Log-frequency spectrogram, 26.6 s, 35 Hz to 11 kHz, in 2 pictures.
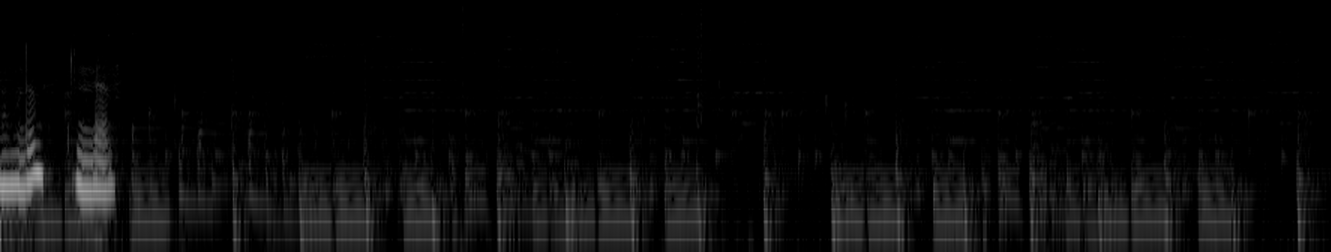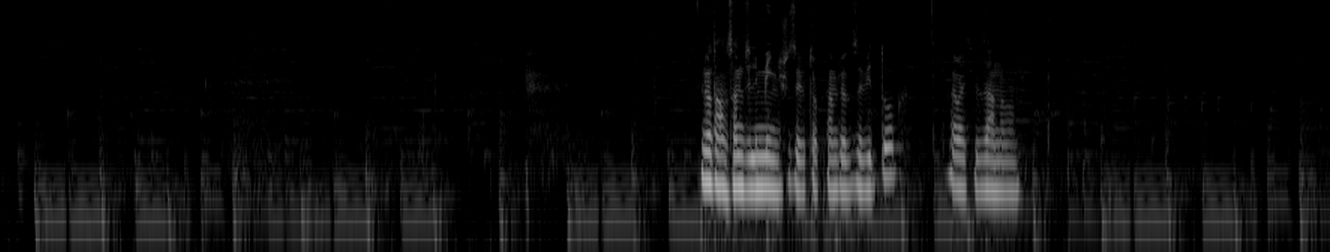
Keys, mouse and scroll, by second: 0.1 scroll up 3, 0.4 click, 0.8 f, 1.3-4.7 drag, 4.7 shift+middle click, 5.6 f, 6.3 click, 7.0 ctrl+z, 7.2-14.2 drag, 14.2-17.4 scroll down 10, 17.4-19.0 scroll up 4, 19.0-19.6 scroll up 4, 23.4 f, 23.8-26.6 drag.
